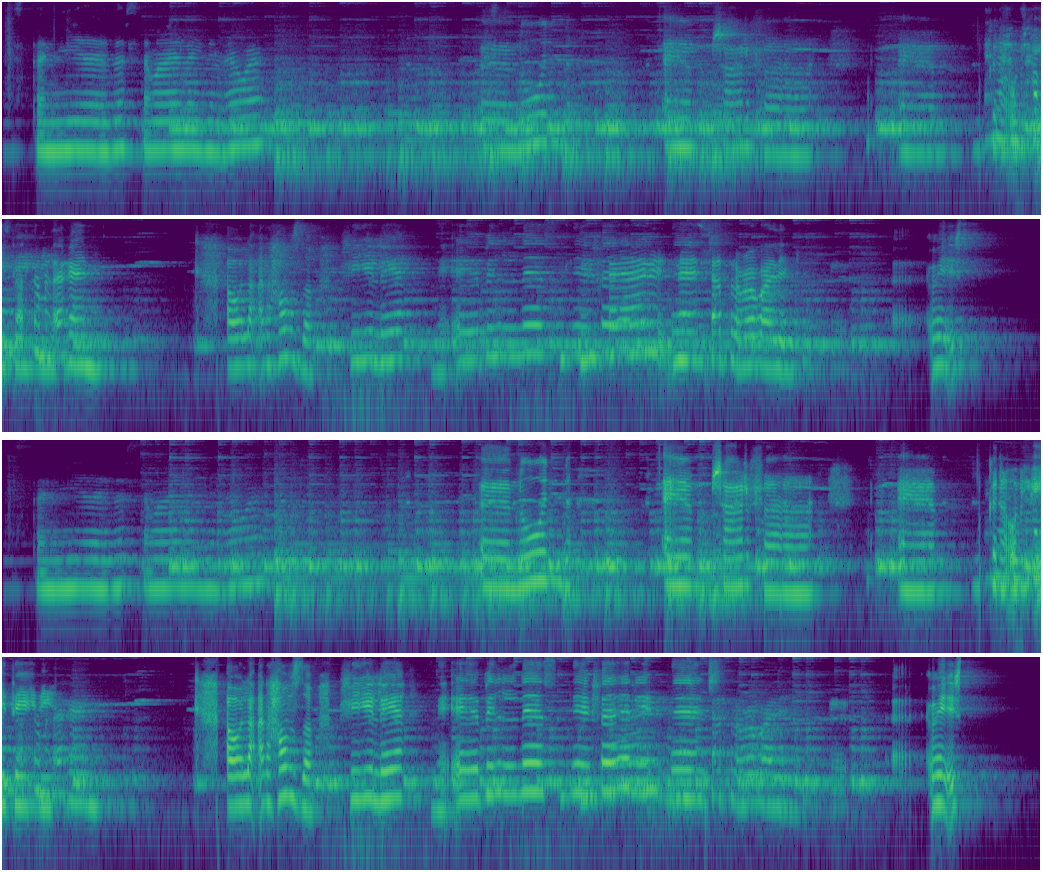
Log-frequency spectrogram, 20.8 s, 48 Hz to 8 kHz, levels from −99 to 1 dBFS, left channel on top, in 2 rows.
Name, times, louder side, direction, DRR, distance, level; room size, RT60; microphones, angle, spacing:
voice 1, 0.3-2.6 4.8-4.9 9.8-11.4 16.2-18.5, left 4 dB, 70° left, 11 dB, 0.7 m, -36 dB
sound 1, 1.4-8.3 8.7-9.4 10.0-11.8 12.2-12.5 12.8-13.0 13.5-19.1, right 2 dB, 65° right, 1.1 m, -40 dB
voice 2, 4.8-5.7 6.6-8.5 8.9-10.9 12.3-14.4 14.7-17.4 18.7-18.8 19.6-20.0, right 9 dB, 90° right, 18 dB, 0.4 m, -33 dB
13.5 x 7.1 x 5.1 m, 1.2 s
head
